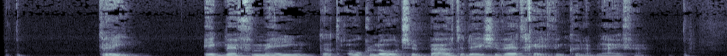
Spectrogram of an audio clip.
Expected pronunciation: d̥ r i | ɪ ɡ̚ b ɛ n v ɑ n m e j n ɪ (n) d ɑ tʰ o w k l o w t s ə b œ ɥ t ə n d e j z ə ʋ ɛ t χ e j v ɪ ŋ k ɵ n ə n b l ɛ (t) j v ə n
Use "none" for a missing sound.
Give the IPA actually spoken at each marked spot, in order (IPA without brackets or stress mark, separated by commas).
ŋ, none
